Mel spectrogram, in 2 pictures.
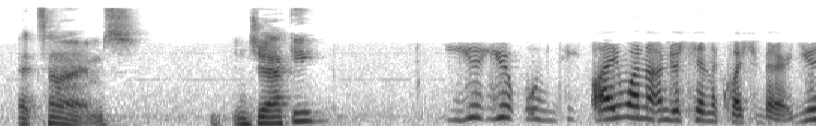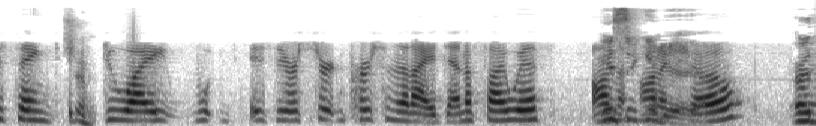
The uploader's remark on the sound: Take calls from listeners who are seeking advice on relationships, parenting, pets, and more.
